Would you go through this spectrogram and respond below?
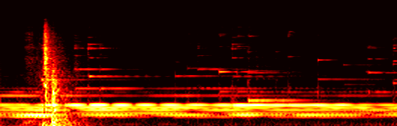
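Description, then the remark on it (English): A large chime hanging just outside the Celestial Winds Harmonic Bazaar gallery, where Farbiash makes his chimes, is struck once with a sharp thunk, then rings on with several steady, overlapping mid-pitched tones that hum and shimmer for the rest of the moment, loud and unaccompanied by voices. “The chime hangs just outside his gallery, Celestial Winds Harmonic Bazaar.”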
